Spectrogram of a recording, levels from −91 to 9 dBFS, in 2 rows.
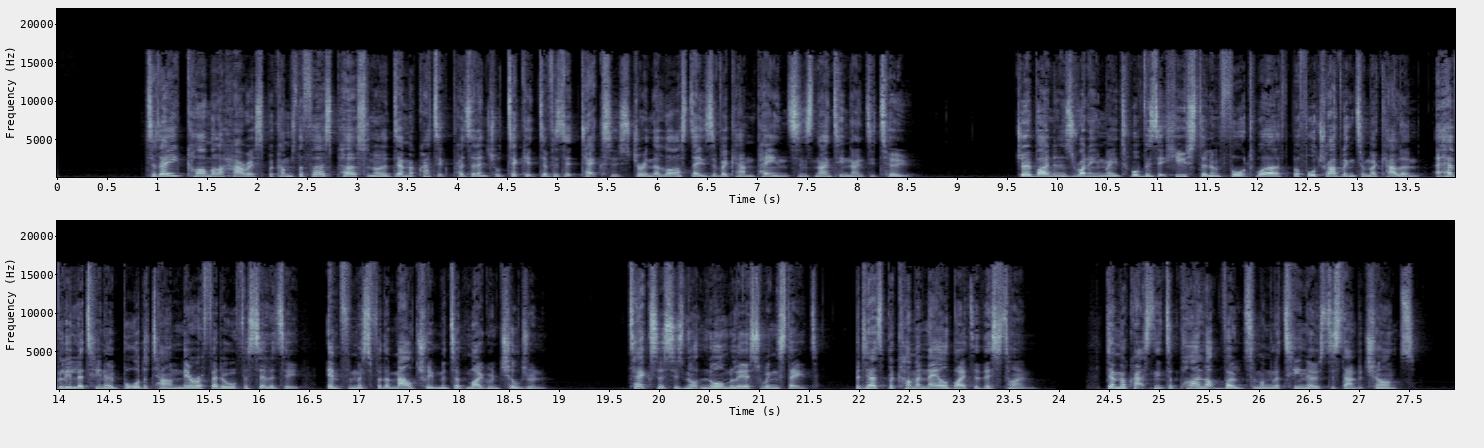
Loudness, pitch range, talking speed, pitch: -23 LUFS, 130-200 Hz, 175 wpm, 165 Hz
